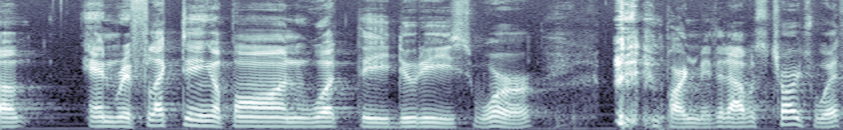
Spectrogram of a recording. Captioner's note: coughs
